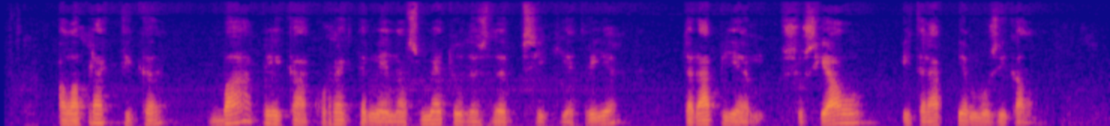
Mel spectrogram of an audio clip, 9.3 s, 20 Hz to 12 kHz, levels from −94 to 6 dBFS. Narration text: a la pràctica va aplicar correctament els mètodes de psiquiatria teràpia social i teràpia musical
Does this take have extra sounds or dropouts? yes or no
yes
